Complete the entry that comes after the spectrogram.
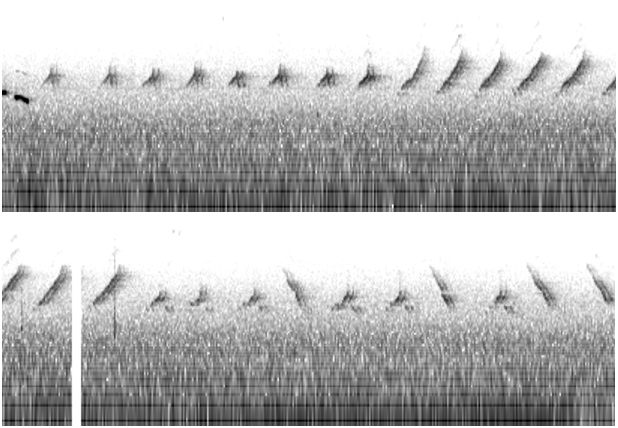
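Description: A songbird singing a long run of short whistled notes, about two a second. It changes pattern twice: short even notes first, then taller up-and-down slurred notes, then quicker down-slurred notes. A steady low hum runs underneath.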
